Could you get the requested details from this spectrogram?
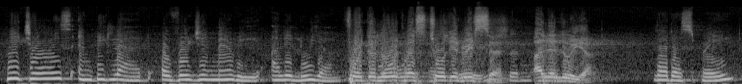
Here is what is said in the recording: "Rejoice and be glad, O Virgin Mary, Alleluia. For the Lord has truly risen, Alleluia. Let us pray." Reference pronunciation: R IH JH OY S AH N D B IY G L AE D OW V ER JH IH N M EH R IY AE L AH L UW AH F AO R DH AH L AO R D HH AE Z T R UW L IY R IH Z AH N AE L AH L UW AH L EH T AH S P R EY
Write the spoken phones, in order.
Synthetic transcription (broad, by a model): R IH JH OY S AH N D B IY G L AE D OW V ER JH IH N M EH R IY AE L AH L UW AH F AO R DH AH L AO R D HH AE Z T AO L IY R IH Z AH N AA L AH L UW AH L EH T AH S P R EY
